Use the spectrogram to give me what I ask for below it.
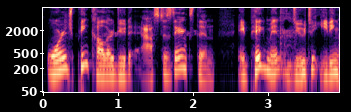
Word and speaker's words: Astaxanthin: Astaxanthin. Bless you. I'm fumbling. Bless you. On principle, I refuse True. to acknowledge that that's how it's pronounced.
